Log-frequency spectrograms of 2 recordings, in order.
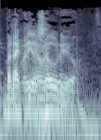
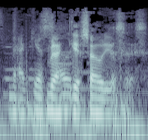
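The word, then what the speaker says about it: Braquiosaurio: Luego el Branquiosaurios, de toda la vida, el cuello largo. Ah, ¿eh? El piecito. – Brachiosaurio. – Brachiosaurio.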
